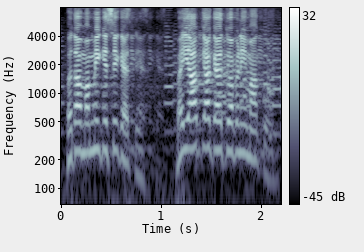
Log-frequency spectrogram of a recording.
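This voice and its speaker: A preacher gives a live devotional discourse at a religious gathering, teasing his audience and quizzing them directly with questions. His voice is very high and very fast, heard over music.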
